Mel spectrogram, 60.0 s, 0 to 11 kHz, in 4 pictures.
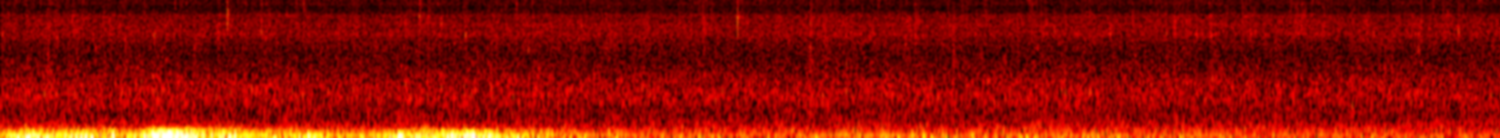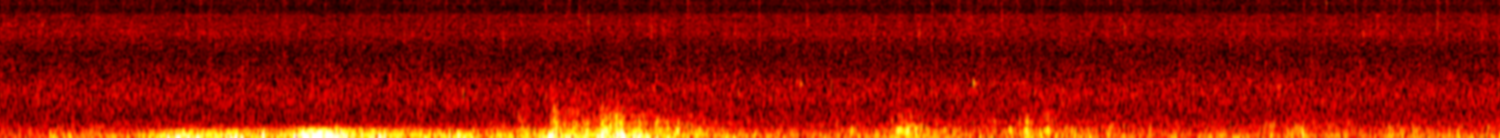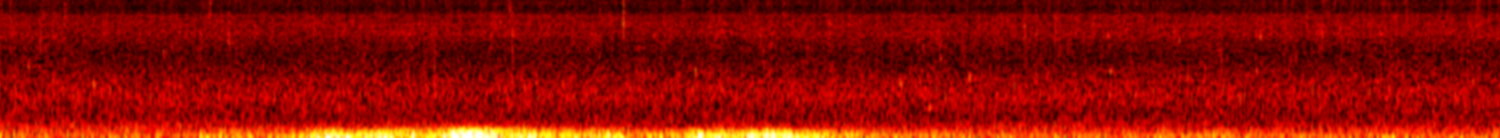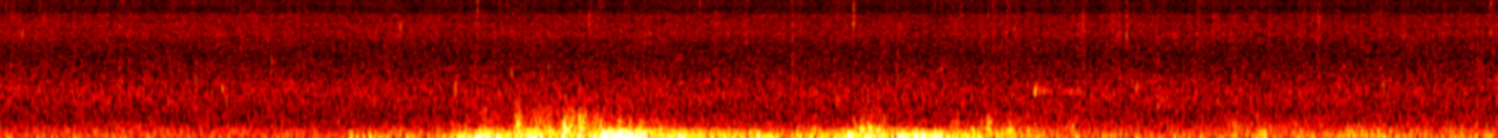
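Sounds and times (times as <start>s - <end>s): steady rain falling: 0.0s - 59.9s
thunder rumbling: 18.0s - 22.3s, 49.6s - 55.3s.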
